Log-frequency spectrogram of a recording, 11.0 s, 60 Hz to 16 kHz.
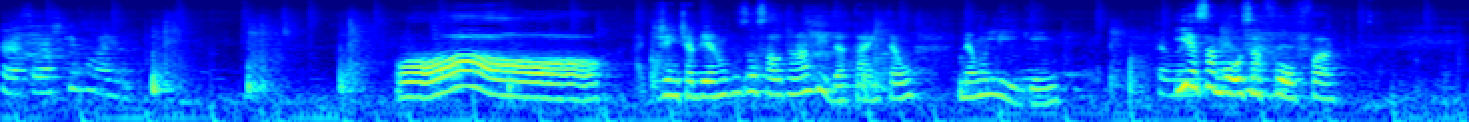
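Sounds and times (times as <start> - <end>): background music: 0.0 - 11.0
footsteps on wooden floor: 0.2 - 10.8.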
